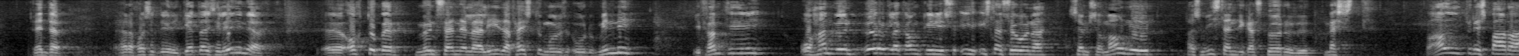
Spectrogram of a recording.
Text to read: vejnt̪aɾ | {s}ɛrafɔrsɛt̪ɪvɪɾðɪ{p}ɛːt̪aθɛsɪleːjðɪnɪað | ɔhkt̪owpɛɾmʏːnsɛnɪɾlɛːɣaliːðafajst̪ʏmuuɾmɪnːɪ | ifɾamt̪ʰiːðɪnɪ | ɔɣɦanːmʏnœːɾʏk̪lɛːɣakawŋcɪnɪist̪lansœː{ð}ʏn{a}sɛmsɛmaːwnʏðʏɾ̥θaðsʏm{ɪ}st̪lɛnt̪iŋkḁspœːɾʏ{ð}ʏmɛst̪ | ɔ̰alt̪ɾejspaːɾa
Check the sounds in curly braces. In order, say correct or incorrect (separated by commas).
incorrect, incorrect, incorrect, correct, incorrect, correct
